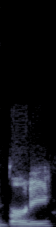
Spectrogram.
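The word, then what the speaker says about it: Boerne: parents hadn't told me hey we're moving to bernie and then i knew that's how to say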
